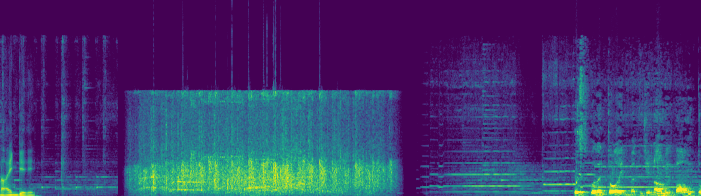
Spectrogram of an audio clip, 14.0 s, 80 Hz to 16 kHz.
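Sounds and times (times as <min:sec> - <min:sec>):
audience applause: 0:02.5 - 0:08.1.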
